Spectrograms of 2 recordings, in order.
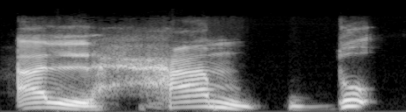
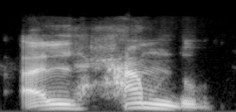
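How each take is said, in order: First: "अल्हम्दु" very slow, high, as अल-हम-दु; broken into syllables. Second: Said in the usual way. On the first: Shown as a demonstration. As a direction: stretch अल्हम्दु out, each syllable separate and raised. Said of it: "तो अलग अलग करके हम तोड़ेंगे". (अल्हम्दु को धीरे, तोड़कर, ऊँचे सुर में) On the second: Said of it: "इसमें तीन सिलेबल्स हैं".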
